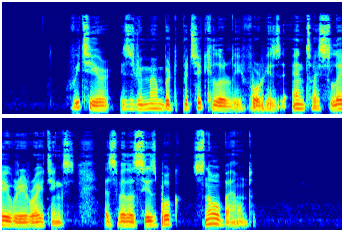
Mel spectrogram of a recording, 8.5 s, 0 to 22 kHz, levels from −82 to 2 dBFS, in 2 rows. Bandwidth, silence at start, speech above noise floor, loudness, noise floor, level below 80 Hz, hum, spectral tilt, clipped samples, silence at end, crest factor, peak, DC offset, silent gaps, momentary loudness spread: 15.5 kHz; 0.85 s; 52 dB; -18 LUFS; -70 dBFS; -58 dBFS; none; -5 dB/octave; under 0.1%; 1.15 s; 16 dB; -2 dBFS; under 0.1%; none; 11 LU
